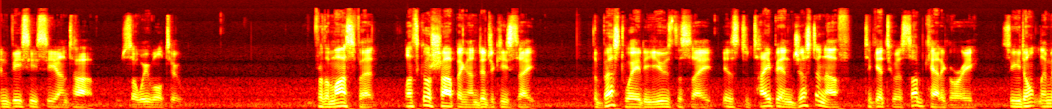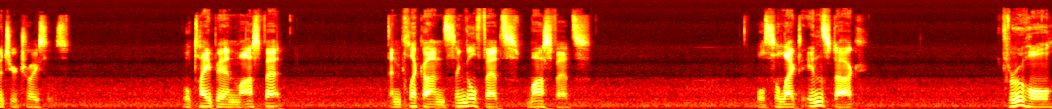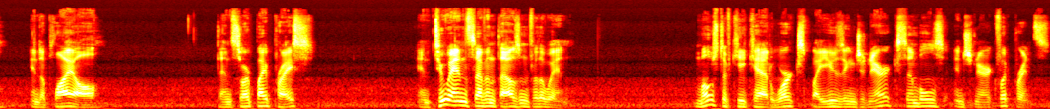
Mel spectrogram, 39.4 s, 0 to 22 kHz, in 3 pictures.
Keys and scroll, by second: 1.2 g, 1.5 n, 1.8 d, 2.0 Return, 16.3-17.1 typing, 18.1 Return.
